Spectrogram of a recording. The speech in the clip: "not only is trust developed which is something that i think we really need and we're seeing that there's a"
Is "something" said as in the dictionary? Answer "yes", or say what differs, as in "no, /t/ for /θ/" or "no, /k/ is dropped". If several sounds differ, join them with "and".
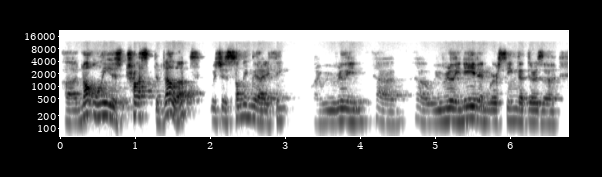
yes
